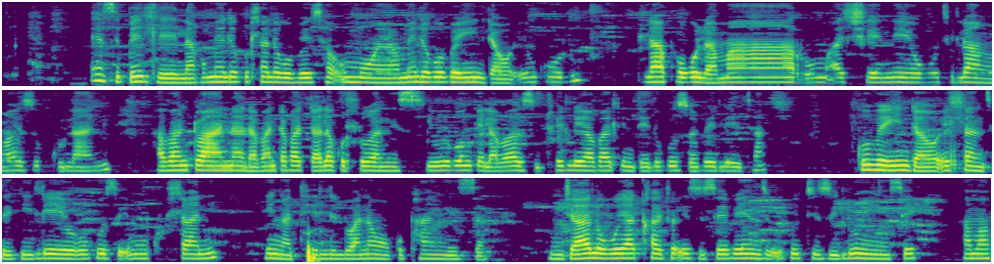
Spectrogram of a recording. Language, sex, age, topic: North Ndebele, female, 18-24, health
